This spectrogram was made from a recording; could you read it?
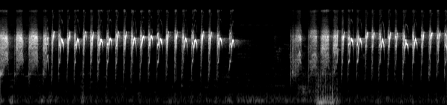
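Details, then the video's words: Brown-throated sunbird's sharp summons to rivals: rapid, insistent high chips delivered in a steady stream, broken by a short silence and a low thump before the run continues. "kolibri kelapa | manggar | wiceh | suara tajam memanggil lawan"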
